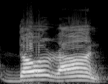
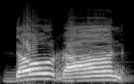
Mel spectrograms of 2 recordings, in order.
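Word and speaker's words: دوران: दौरान, दाल वाव रे अलिफ नून, दौरान, दौरान। दौरान का इंग्लिश मीनिंग होता है ड्यूरिंग, दौरान का इंग्लिश मीनिंग क्या होता है?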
